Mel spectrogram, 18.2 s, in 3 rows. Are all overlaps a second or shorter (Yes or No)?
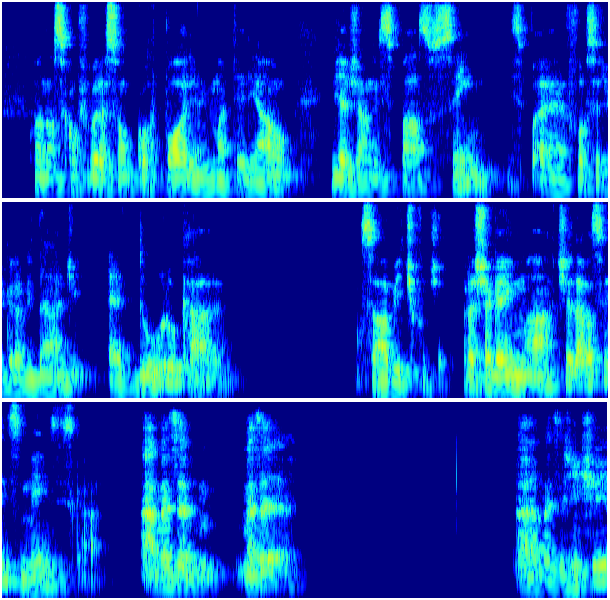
Yes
